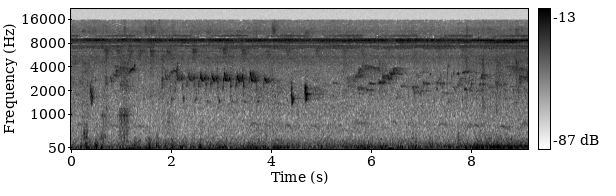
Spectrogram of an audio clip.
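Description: Small birds chirping in quick high runs, over a steady thin high insect drone and a constant low rumble.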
